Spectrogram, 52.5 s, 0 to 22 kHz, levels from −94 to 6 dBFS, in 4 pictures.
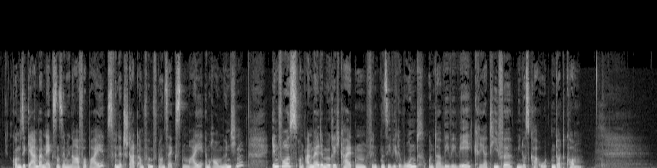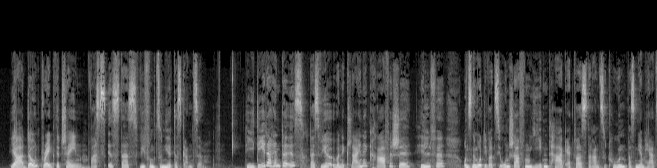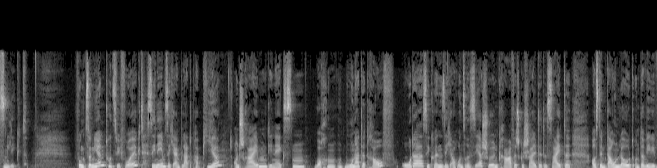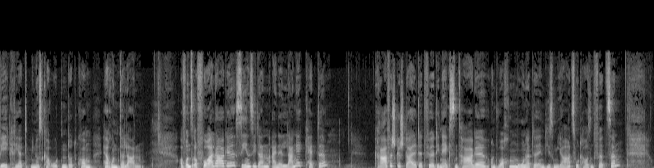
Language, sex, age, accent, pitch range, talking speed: German, female, 30-49, German, 185-265 Hz, 140 wpm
